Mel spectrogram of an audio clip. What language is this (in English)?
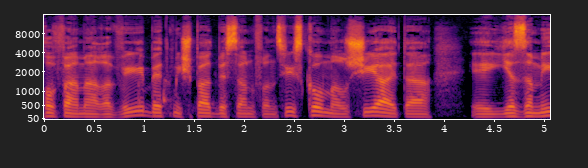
Hebrew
